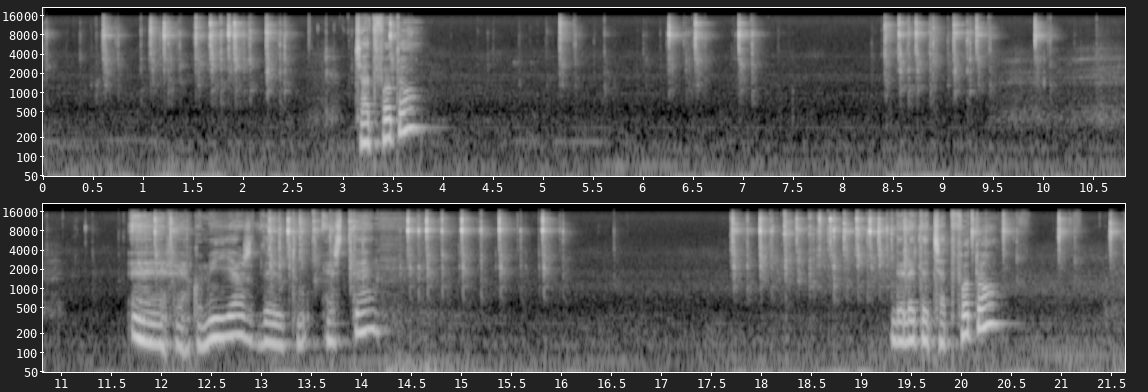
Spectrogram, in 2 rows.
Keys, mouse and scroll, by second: 0.0-3.9 typing, 5.1-7.4 typing, 8.5-9.9 typing, 11.6-21.6 typing.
